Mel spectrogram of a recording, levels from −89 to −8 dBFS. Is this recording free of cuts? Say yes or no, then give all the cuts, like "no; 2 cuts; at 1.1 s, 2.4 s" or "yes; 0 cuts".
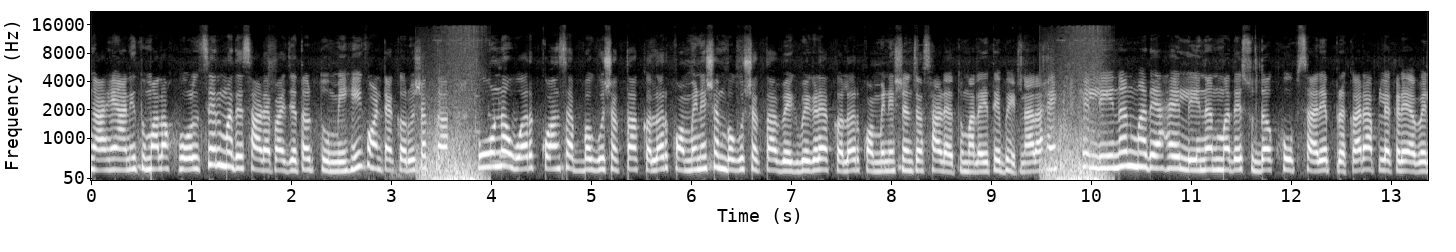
no; 2 cuts; at 3.7 s, 9.8 s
